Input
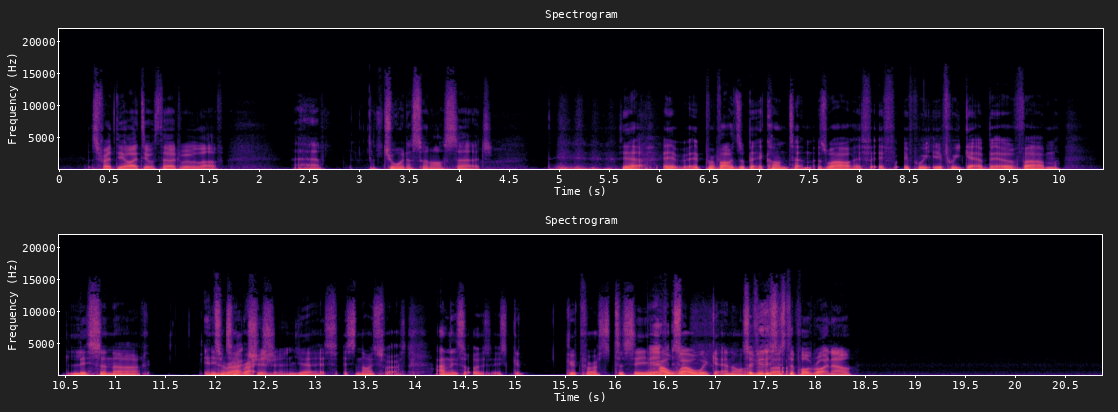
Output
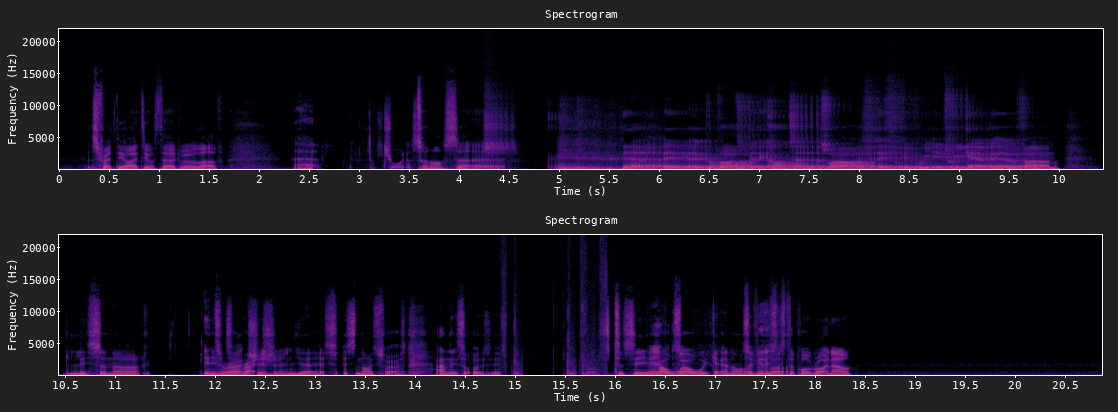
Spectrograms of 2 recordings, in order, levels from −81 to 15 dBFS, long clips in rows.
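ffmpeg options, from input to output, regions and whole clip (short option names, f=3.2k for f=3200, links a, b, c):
-filter_complex "[0:a]asettb=1/sr,asplit=3[a][b][c];[a]atrim=end=2.544[d];[b]atrim=start=2.54:end=3.6,asetpts=PTS-STARTPTS,afade=t=in:d=0.004:c=qsin,afade=t=out:st=1.056:d=0.004:c=qsin,acompressor=threshold=-38dB:ratio=3:attack=3.2:release=140:knee=1:detection=peak,highpass=390,lowpass=6.4k[e];[c]atrim=start=3.596[f];[d][e]acrossfade=d=0.004:c1=hsin:c2=qsin[g];[g][f]acrossfade=d=0.004:c1=qsin:c2=hsin,asettb=1/sr,asplit=3[h][i][j];[h]atrim=end=4.114[k];[i]atrim=start=4.11:end=9.91,asetpts=PTS-STARTPTS,afade=t=in:d=0.004:c=qsin,afade=t=out:st=5.796:d=0.004:c=qsin,highpass=f=180:p=1,aeval=exprs='sgn(val(0))*max(abs(val(0))-0.00251,0)':c=same,aecho=1:1:30|64.5|104.2|149.8|202.3|262.6:0.794|0.631|0.501|0.398|0.316|0.251,atrim=end_sample=255780[l];[j]atrim=start=9.906[m];[k][l]acrossfade=d=0.004:c1=hsin:c2=qsin[n];[n][m]acrossfade=d=0.004:c1=qsin:c2=hsin,asettb=1/sr,asplit=3[o][p][q];[o]atrim=end=14.854[r];[p]atrim=start=14.85:end=15.93,asetpts=PTS-STARTPTS,afade=t=in:d=0.004:c=qsin,afade=t=out:st=1.076:d=0.004:c=qsin,acompressor=threshold=-35dB:ratio=8:attack=3.2:release=140:knee=1:detection=peak,acrusher=bits=5:dc=4:mix=0:aa=0.000001[s];[q]atrim=start=15.926[t];[r][s]acrossfade=d=0.004:c1=hsin:c2=qsin[u];[u][t]acrossfade=d=0.004:c1=qsin:c2=hsin,lowshelf=f=350:g=-3.5,acompressor=threshold=-34dB:ratio=4"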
